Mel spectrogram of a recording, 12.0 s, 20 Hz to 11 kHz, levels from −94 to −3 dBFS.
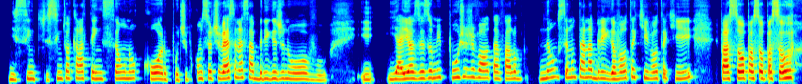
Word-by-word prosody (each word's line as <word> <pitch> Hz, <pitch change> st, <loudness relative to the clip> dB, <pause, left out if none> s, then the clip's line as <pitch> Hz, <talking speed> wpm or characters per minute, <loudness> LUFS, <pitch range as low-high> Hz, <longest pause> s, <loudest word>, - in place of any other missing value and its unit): e 210 Hz, -, -3 dB
sinto 230 Hz, +3 st, -5 dB
sinto 250 Hz, +5 st, -4 dB
aquela 260 Hz, 0 st, -2 dB
tensão 250 Hz, 0 st, -3 dB
no 255 Hz, +1 st, -3 dB
corpo, 230 Hz, -4 st, 0 dB
tipo 200 Hz, 0 st, -12 dB
como 250 Hz, +3 st, -4 dB
se 260 Hz, -, -1 dB
eu -, -, -2 dB
tivesse 255 Hz, +2 st, +3 dB
nessa 280 Hz, -1 st, -1 dB
briga 240 Hz, +1 st, -1 dB
de 250 Hz, +1 st, -4 dB
novo 225 Hz, -6 st, -3 dB, 0.5 s
e 210 Hz, -6 st, -5 dB, 0.2 s
e 225 Hz, +2 st, 0 dB
aí 230 Hz, +3 st, +6 dB
às 255 Hz, -1 st, +2 dB
vezes 260 Hz, +1 st, 0 dB
eu 275 Hz, -, +2 dB
me 300 Hz, +2 st, -2 dB
puxo 300 Hz, +1 st, -3 dB
de 310 Hz, -, -3 dB
volta, 275 Hz, -3 st, 0 dB
falo: 240 Hz, 0 st, -1 dB, 0.3 s
"Não, 275 Hz, +6 st, -1 dB
você -, -, -4 dB
não 300 Hz, +1 st, -3 dB
tá 300 Hz, -2 st, 0 dB
na 300 Hz, 0 st, +2 dB
briga, 250 Hz, -3 st, +1 dB
volta 260 Hz, +5 st, -1 dB
aqui, 300 Hz, -3 st, -4 dB
volta 255 Hz, +1 st, -2 dB
aqui, 255 Hz, +4 st, -4 dB, 0.4 s
passou, 245 Hz, +2 st, +7 dB
passou, 260 Hz, -1 st, +4 dB
passou." 255 Hz, +3 st, +5 dB
255 Hz, 200 wpm, -20 LUFS, 240-270 Hz, 0.5 s, passou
